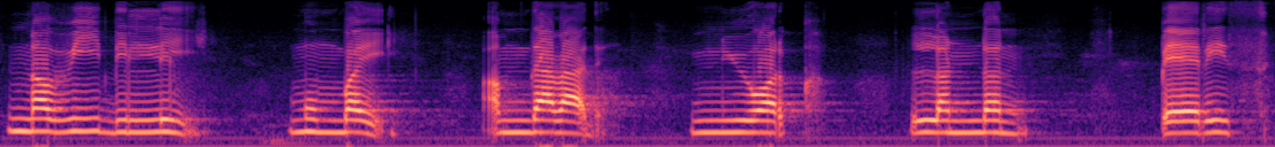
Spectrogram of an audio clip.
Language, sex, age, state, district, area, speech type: Gujarati, female, 30-45, Gujarat, Anand, rural, spontaneous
